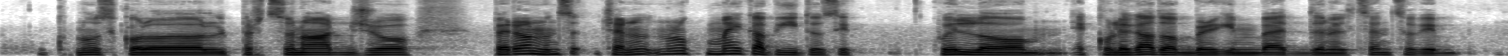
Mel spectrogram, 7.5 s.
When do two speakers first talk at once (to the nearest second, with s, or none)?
none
